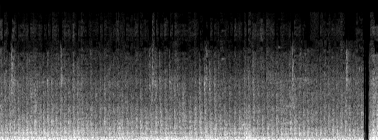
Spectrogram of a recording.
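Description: A tractor engine idles close by with a steady, throbbing low rumble and a brief dropout near the end.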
